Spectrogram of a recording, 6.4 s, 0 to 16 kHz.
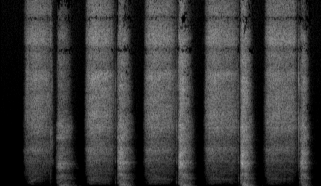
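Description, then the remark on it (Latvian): Five deep breaths in a steady rhythm as part of the Wim Hof method breathing exercise, each a long airy inhale followed by a shorter, forceful exhale, loud and alone with no talking. “Vispirms ir 25-30 dziļas ieelpas.”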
